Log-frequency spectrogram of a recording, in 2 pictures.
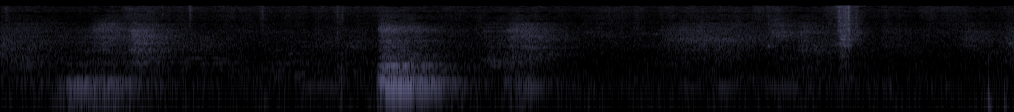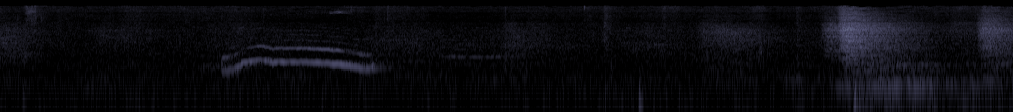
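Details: Brief short meow among kittens playing, two outside kittens with a cat and three kittens: one quick arched call in the middle, surrounded by thumps, knocks and rustling of play.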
